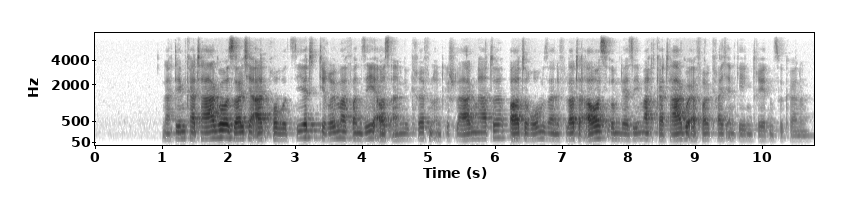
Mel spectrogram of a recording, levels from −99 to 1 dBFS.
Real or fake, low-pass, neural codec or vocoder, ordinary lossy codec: real; 7.2 kHz; none; none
